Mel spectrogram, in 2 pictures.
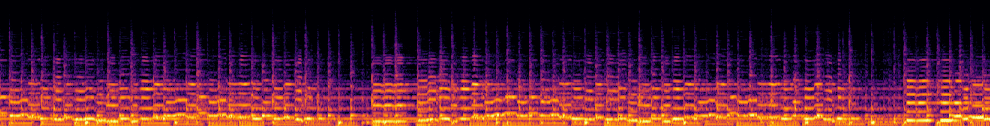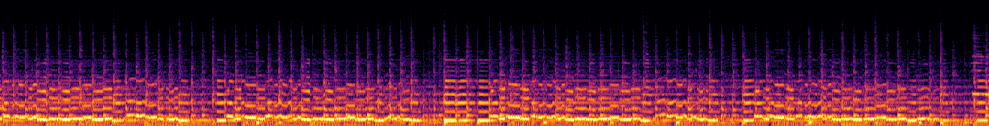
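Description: Armenian folk dance tune led by a duduk playing a quick, ornamented melody over drums and a rhythmic bass accompaniment. About twelve seconds in, the music moves into a new section.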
